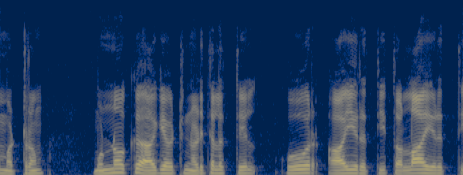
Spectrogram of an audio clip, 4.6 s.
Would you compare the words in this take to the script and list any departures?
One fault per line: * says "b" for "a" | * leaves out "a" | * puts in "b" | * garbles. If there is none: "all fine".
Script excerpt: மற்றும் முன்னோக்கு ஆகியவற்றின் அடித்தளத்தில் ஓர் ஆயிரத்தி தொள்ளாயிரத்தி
all fine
